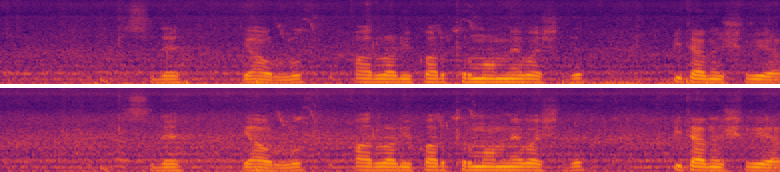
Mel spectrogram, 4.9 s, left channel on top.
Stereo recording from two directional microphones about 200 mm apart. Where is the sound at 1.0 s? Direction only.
15° left (ahead or behind).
